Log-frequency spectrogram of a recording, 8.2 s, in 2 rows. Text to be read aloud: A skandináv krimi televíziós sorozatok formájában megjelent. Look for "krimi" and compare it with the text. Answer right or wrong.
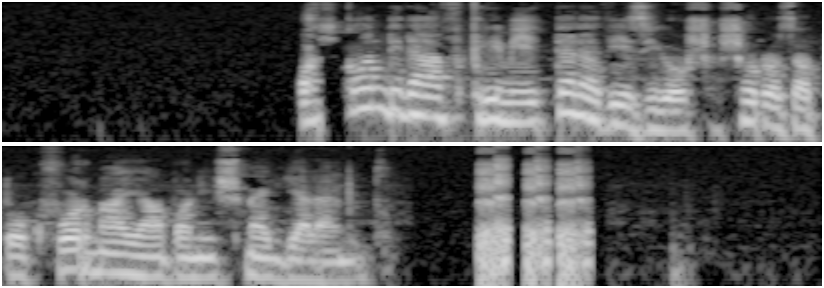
right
